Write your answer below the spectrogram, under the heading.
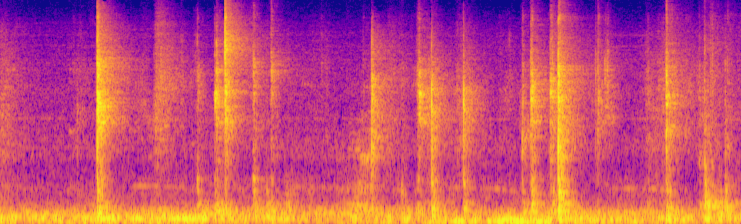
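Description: Plastic push-pin clips being pried out of a Toyota Prius's plastic under-engine skid plate with a body panel removal tool: a string of irregular sharp clicks and snaps, the loudest about a second in, over a low rumble.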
